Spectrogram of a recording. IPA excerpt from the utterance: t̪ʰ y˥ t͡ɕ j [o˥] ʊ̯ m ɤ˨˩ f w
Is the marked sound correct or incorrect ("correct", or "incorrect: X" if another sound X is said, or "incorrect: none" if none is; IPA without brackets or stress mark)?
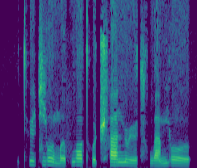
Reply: incorrect: o˥˩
